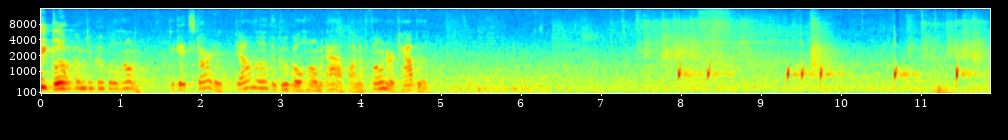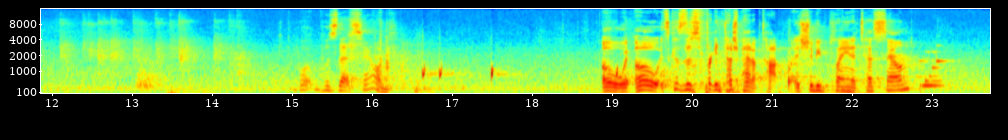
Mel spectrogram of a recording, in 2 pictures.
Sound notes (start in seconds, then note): 7.9 Google Home makes popping sounds; 16.6 continues making popping sounds; 22.8 plays test sound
